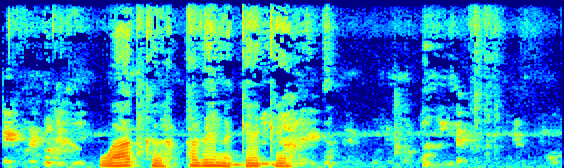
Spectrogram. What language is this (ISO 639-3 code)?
beb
